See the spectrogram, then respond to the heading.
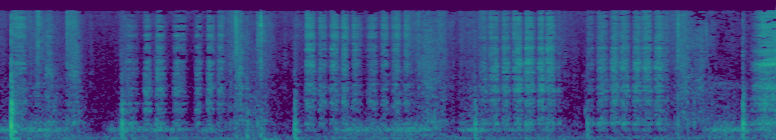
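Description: A graphite pencil scratches and strokes across a sheet of paper clipped to a grey plastic clipboard held at an angle while drawing. Quiet, papery scratching comes in bursts of quick strokes with a bright, hissy texture. Sharper ticks mark where the pencil lands or lifts, with brief pauses between runs.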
